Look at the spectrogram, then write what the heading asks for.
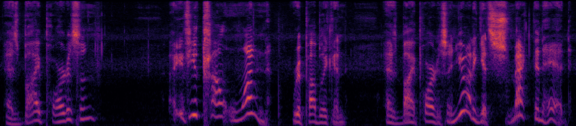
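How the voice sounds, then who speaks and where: A man hosting a casual live radio news show, reading posts aloud and ranting about them with sarcasm and the odd swear word. His voice is gravelly, and he keeps holding back a cough. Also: sits high. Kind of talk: casual political commentary, reading and reacting to posts. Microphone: studio mic on a live stream.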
